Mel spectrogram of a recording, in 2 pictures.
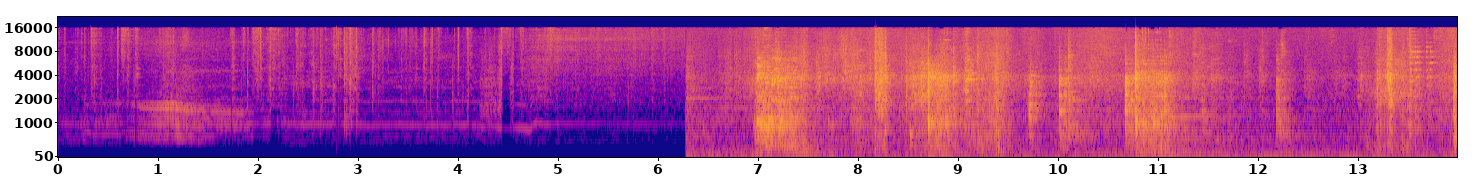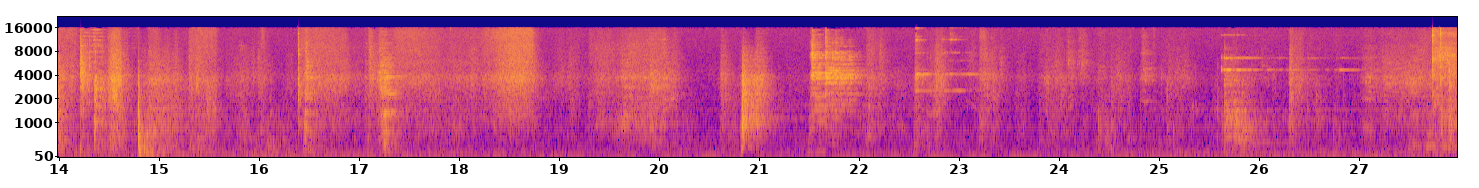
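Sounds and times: metal clanking on metal: 6.3 - 12.4, 20.8 - 23.2, 25.6 - 27.9.

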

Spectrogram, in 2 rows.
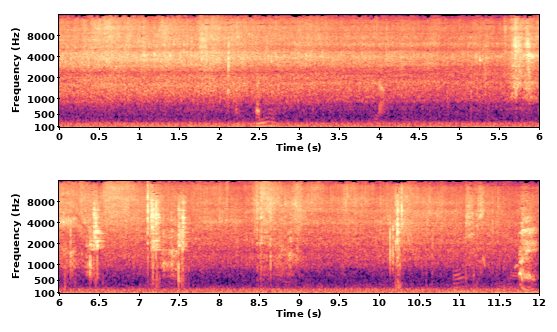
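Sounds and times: steady low hum: 0.0 - 12.0
utensils clinking against a pot: 5.7 - 7.7.

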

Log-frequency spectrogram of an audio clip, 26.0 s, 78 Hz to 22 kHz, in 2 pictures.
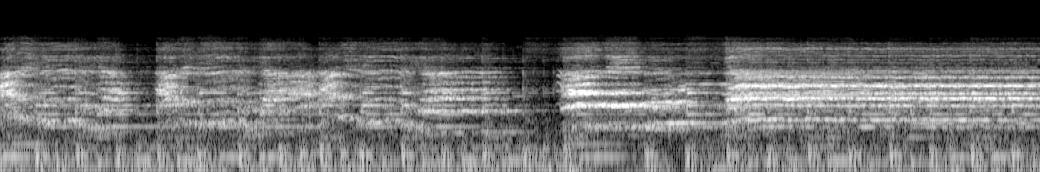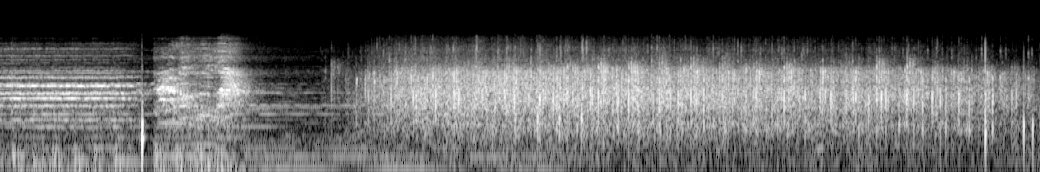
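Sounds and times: children's choir singing: 0.0 - 6.4, 7.0 - 16.2
congregation applauding: 17.0 - 26.0.

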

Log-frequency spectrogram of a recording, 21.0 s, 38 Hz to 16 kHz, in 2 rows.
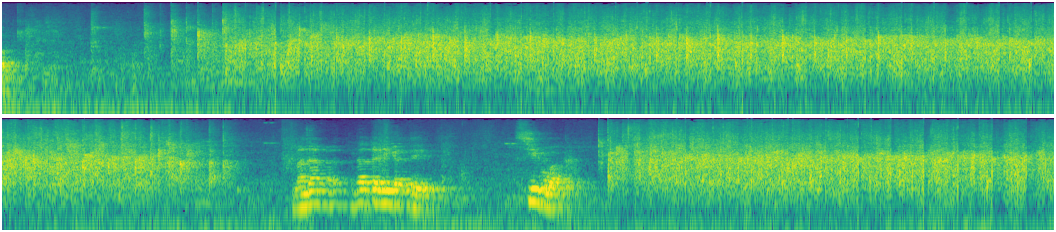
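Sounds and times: audience applauding: 1.4 - 12.9, 16.5 - 21.0.

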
